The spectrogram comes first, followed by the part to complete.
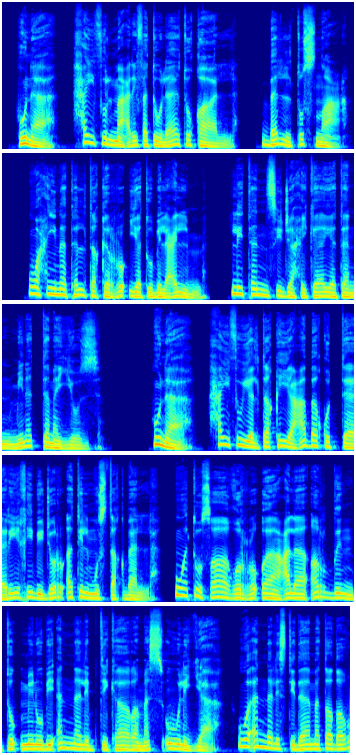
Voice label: Arabic TV shows

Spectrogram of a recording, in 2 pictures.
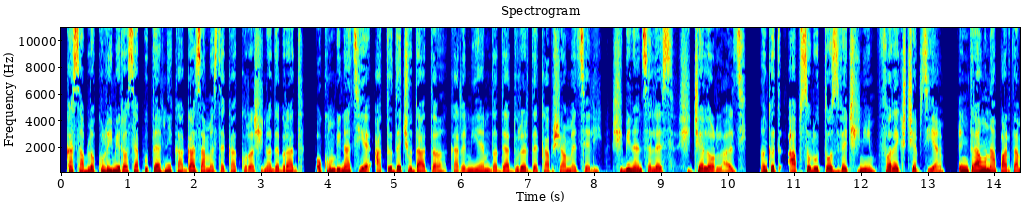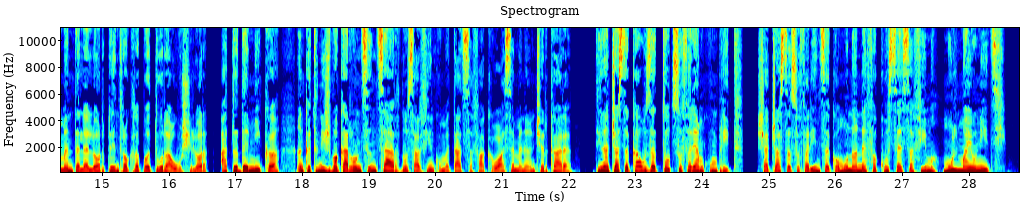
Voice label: romanian narration

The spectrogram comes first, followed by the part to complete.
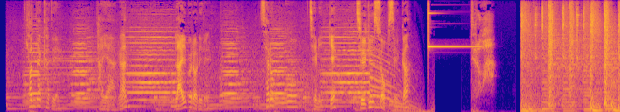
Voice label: korean commercial

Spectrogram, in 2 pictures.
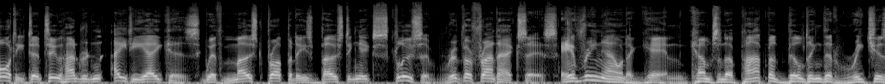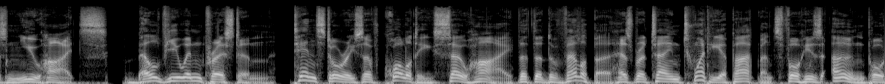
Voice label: english australian real estate

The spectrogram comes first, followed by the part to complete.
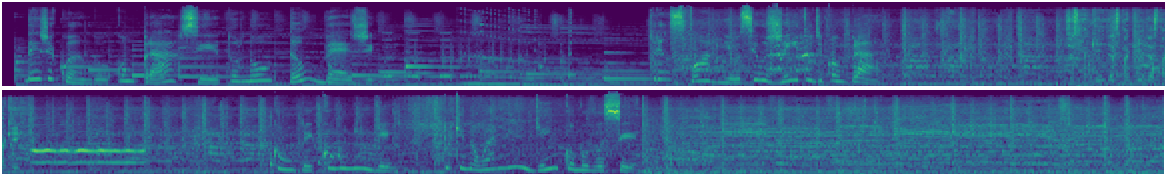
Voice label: portuguese brazilian others

